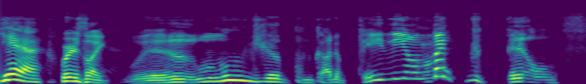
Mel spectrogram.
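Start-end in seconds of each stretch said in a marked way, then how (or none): 0.9-4.2 very slow, swooping wrestler drawl, well dragged out. Retelling a video of a man who imitates a wrestler: Macho Man voice. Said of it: "they would do it in the Macho Man voice".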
